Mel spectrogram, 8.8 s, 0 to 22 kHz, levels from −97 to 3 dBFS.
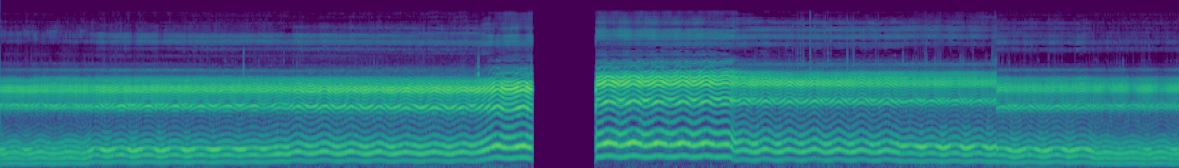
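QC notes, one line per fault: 3.99 to 4.47 s, playback stall: the music just drops out for about half a second, likely the player starving for data, then picks up where it stopped.
4.47 to 7.47 s, catch-up at higher speed: the backlog plays back at 1.15 times speed, so tempo rushes and pitch sits about two semitones sharp before settling back.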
